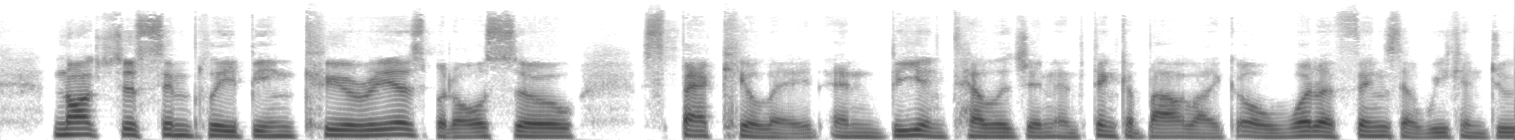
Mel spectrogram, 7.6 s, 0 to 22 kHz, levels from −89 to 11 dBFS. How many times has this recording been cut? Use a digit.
0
